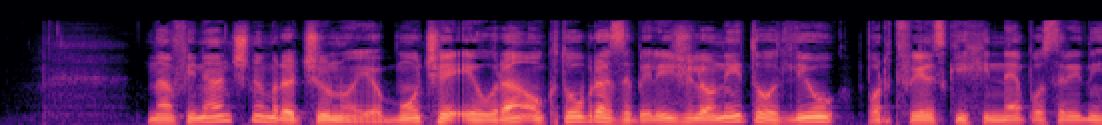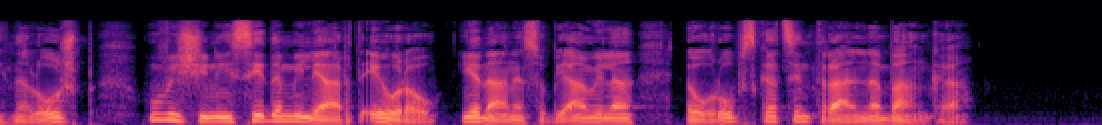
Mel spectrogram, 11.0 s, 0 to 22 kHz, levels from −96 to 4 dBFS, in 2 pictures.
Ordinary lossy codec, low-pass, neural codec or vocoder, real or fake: MP3, 64 kbps; 10.8 kHz; none; real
